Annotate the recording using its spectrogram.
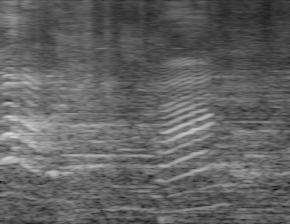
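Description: Children's high-pitched squeals on a slide: one cry falls in pitch right at the start, and another voice rises in pitch about a second in.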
